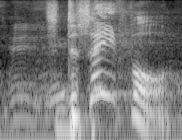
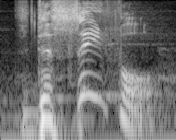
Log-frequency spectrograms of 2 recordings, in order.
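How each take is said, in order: Both takes have the same delivery.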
